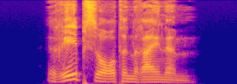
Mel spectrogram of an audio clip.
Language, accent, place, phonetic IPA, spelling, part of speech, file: German, Germany, Berlin, [ˈʁeːpzɔʁtənˌʁaɪ̯nəm], rebsortenreinem, adjective, De-rebsortenreinem.ogg
- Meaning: strong dative masculine/neuter singular of rebsortenrein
